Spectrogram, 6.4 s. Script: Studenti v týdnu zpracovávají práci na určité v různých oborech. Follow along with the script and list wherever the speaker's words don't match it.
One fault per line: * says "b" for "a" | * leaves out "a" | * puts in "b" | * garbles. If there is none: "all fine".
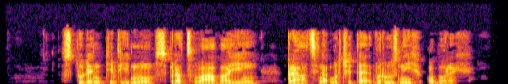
all fine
